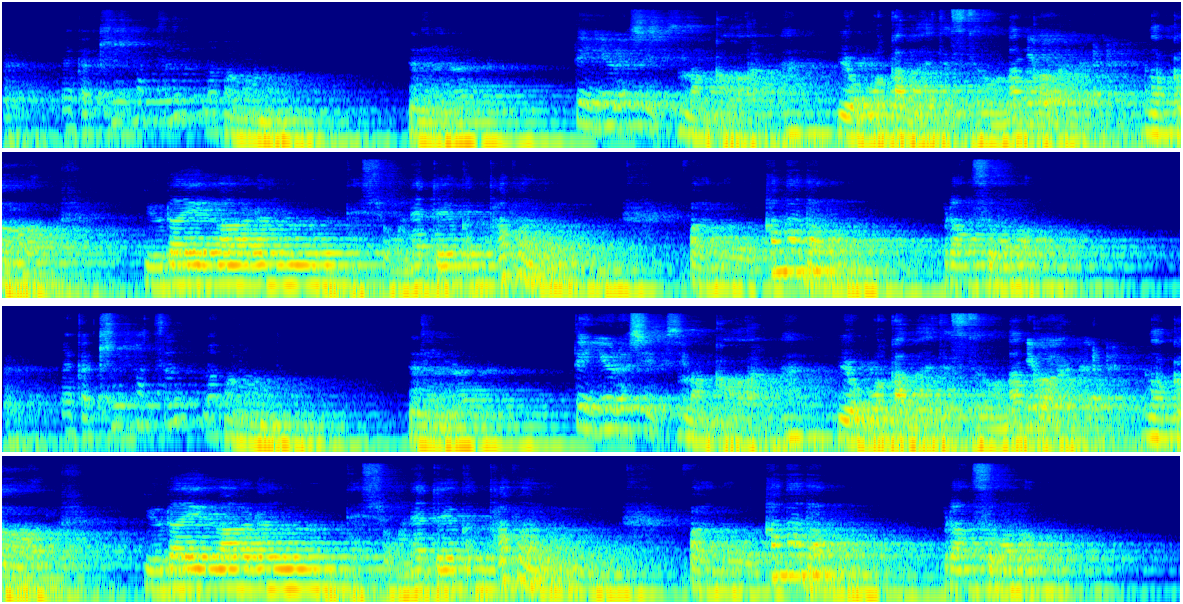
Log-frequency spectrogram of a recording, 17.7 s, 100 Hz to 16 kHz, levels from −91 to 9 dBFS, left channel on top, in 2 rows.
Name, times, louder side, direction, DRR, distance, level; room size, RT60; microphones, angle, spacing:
voice 1, 0.4-2.1 3.2-3.5 4.3-5.2 7.7-8.4, right 1 dB, 70° right, -2 dB, 4.2 m, -38 dB
voice 2, 1.7-2.1 3.0-3.8 5.1-7.9 8.5-9.1 9.9-13.4 14.0-15.5 15.9-16.6, equal, ahead, -5 dB, 4.6 m, -27 dB
25.5 x 25.0 x 5.3 m, 2.1 s
head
